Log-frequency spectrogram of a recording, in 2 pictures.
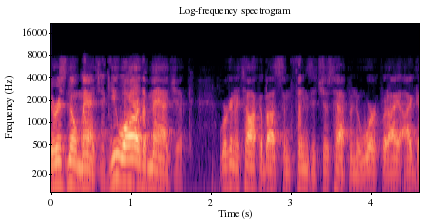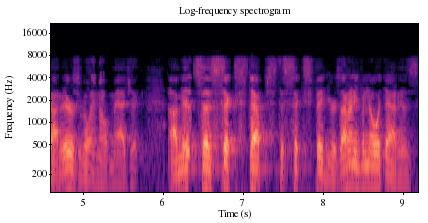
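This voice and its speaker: The voice has vocal fry and an animated tone at a very fast pace. Its loudness swings widely. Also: man. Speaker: mortgage industry speaker and trainer. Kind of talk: seminar talk.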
